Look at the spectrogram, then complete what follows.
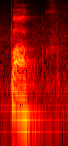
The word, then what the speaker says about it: Palk: लेकिन आप पाक की स्पेलिंग याद रखना, PALK। क्या है? PALK, पाक। तो इस क्वेश्चन का राइट आंसर हो जाएगा C।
